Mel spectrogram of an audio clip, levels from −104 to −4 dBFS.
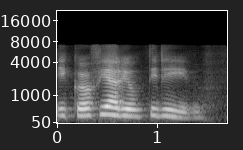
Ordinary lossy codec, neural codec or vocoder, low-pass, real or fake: none; codec, 16 kHz, 0.2 kbps, FocalCodec; 7.2 kHz; fake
